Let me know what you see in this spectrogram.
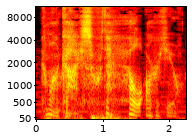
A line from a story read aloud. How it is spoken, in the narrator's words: I whispered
